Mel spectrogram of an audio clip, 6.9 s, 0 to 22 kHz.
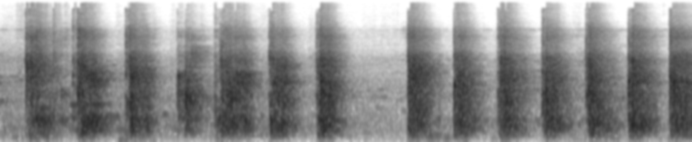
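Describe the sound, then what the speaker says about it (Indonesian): A school class performs the 3-3-7 rhythmic clapping ice breaker, crisp close unison claps in two patterned groups separated by a short pause, loud and clear with no talking. "sekali lagi kita pakai ice breaking tepuk 3 3 7 3 ya."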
